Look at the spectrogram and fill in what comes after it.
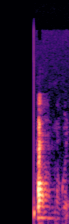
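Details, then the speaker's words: Single sharp voiced sneeze from an adult after a quick catch of breath, fading away, in the middle of talking during a podcast recording. "Yeah, just had to sneeze in the middle of talking. You didn't need to hear that."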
